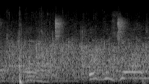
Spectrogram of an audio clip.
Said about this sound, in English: yes, give yourselves a round of applause real quick.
